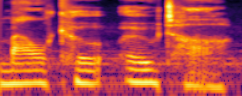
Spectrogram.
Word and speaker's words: Malkuta: Malkuta is pronounced Malkuota, with emphasis on the middle syllable and a soft final ah.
